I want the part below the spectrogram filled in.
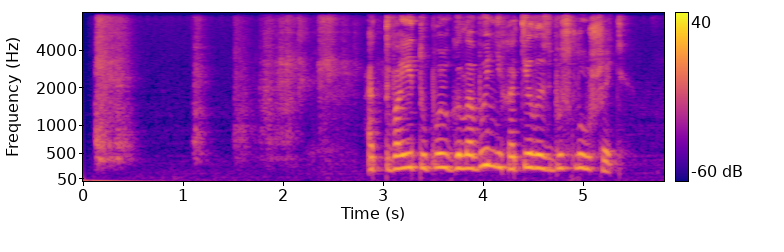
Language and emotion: Russian, angry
